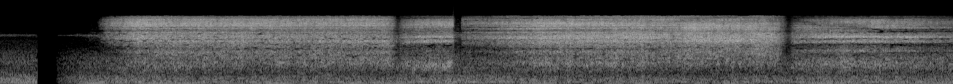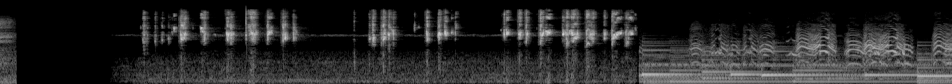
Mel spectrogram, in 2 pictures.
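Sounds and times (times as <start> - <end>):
rattlesnake tail rattling: 1.0 - 9.6, 11.0 - 15.9.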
